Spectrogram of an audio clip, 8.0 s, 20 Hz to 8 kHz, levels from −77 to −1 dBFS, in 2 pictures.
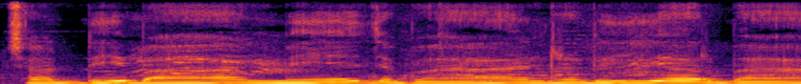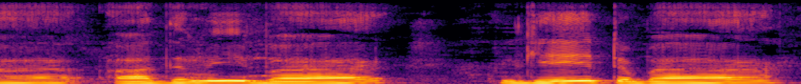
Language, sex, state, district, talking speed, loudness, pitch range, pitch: Bhojpuri, male, Uttar Pradesh, Deoria, 75 wpm, -12 LUFS, 160-175 Hz, 165 Hz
